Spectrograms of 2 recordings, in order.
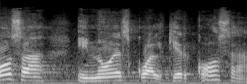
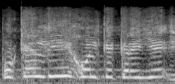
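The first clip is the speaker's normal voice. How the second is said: mock-startled higher voice, hurried; scared young man; 10 semitones higher than usual. Preacher imitates the frightened youth answering the pastor, high mock-fluster. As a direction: play the flustered youth caught out. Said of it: "Y él se asustó y dijo".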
